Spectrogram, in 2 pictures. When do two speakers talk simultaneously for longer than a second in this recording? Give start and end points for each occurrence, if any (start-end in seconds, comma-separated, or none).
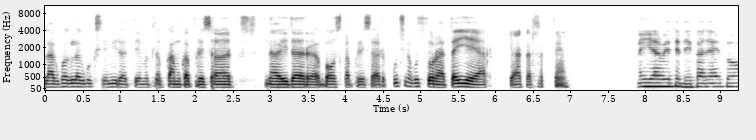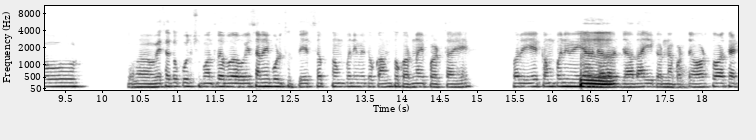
none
